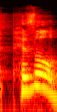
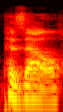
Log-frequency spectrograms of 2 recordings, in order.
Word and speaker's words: Pizzelle: We sold this Pizzle Baker, or Pizzelle, I guess is how you pronounce it.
